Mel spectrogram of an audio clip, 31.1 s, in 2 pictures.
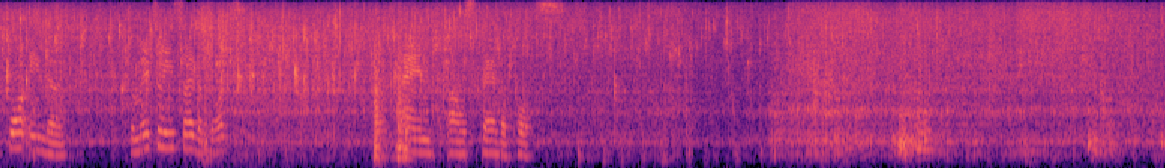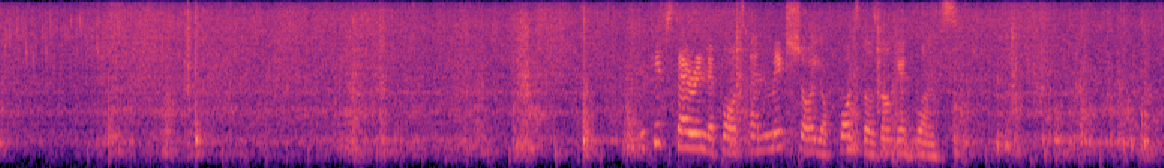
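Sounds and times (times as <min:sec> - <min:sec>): onions sizzling in hot oil: 0:00.0 - 0:31.0
metal spoon scraping a pot: 0:20.0 - 0:20.7, 0:21.6 - 0:24.2, 0:26.8 - 0:31.0.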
